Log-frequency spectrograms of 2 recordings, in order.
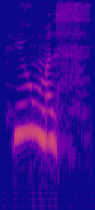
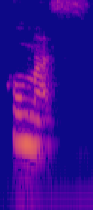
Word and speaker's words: hummus: segment three to meenakshi humus that is the wrong pronunciation the right pronunciation would be who must the right pronunciation would be hummus now but please note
